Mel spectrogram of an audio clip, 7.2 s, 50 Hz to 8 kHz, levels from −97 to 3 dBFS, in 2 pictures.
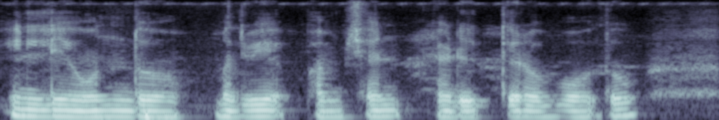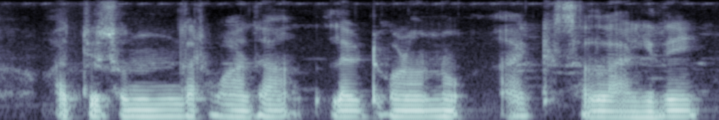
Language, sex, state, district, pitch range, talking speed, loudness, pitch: Kannada, male, Karnataka, Koppal, 105-115 Hz, 85 wpm, -16 LUFS, 110 Hz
